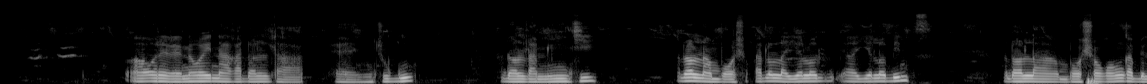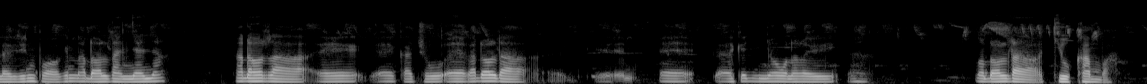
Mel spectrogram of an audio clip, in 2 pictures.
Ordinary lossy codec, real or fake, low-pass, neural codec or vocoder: none; real; 10.8 kHz; none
